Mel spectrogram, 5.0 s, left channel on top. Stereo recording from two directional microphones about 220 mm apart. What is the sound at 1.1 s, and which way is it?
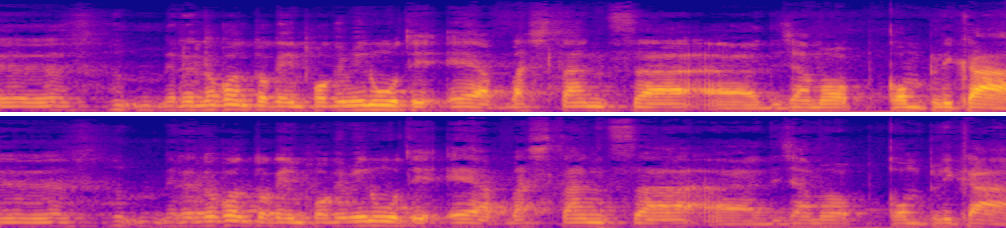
A man's voice, 30° left (ahead or behind).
